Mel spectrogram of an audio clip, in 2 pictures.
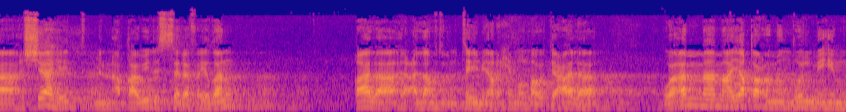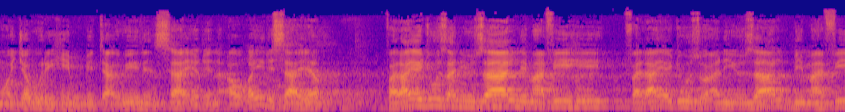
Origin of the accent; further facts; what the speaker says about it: Sudan; في بلدنا السودان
